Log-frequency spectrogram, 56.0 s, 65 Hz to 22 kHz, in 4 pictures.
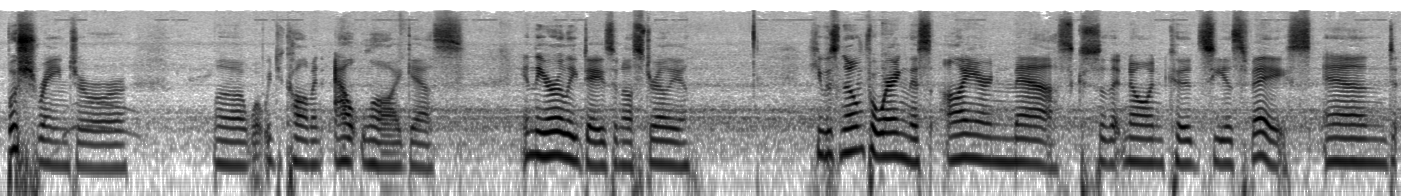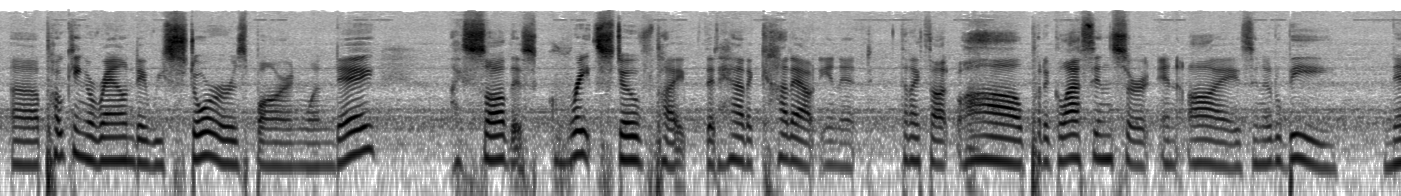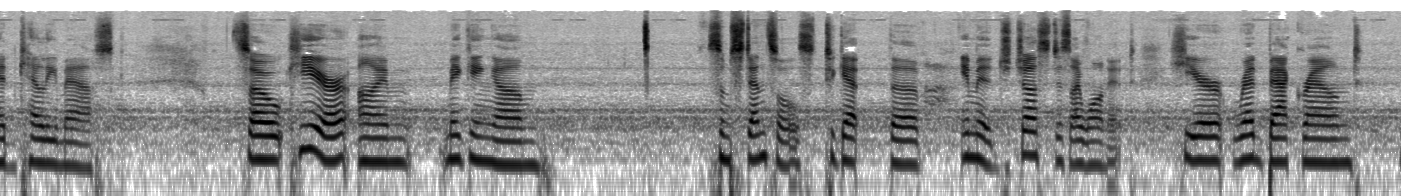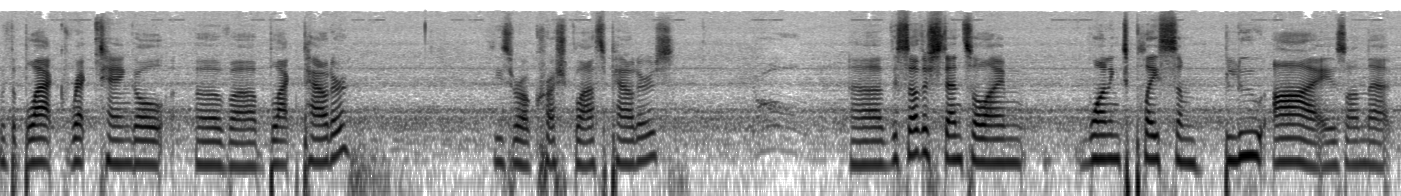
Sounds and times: Speech: 0.0 - 1.4, 2.1 - 7.0, 8.2 - 17.8, 18.6 - 29.2, 30.4 - 33.6, 35.2 - 45.6, 47.0 - 48.8, 50.6 - 56.0.

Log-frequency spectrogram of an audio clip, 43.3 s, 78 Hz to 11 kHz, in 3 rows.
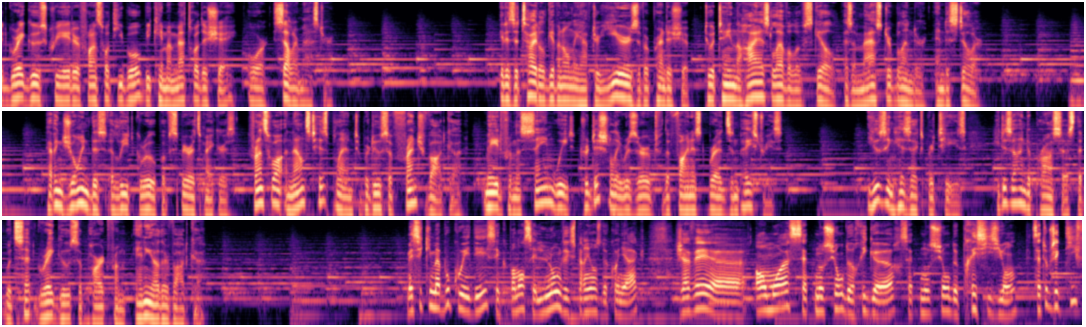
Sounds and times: Speech: 0.0 - 4.5, 6.7 - 13.1, 15.0 - 24.9, 26.0 - 31.6, 34.3 - 43.2
Music: 0.0 - 43.2.

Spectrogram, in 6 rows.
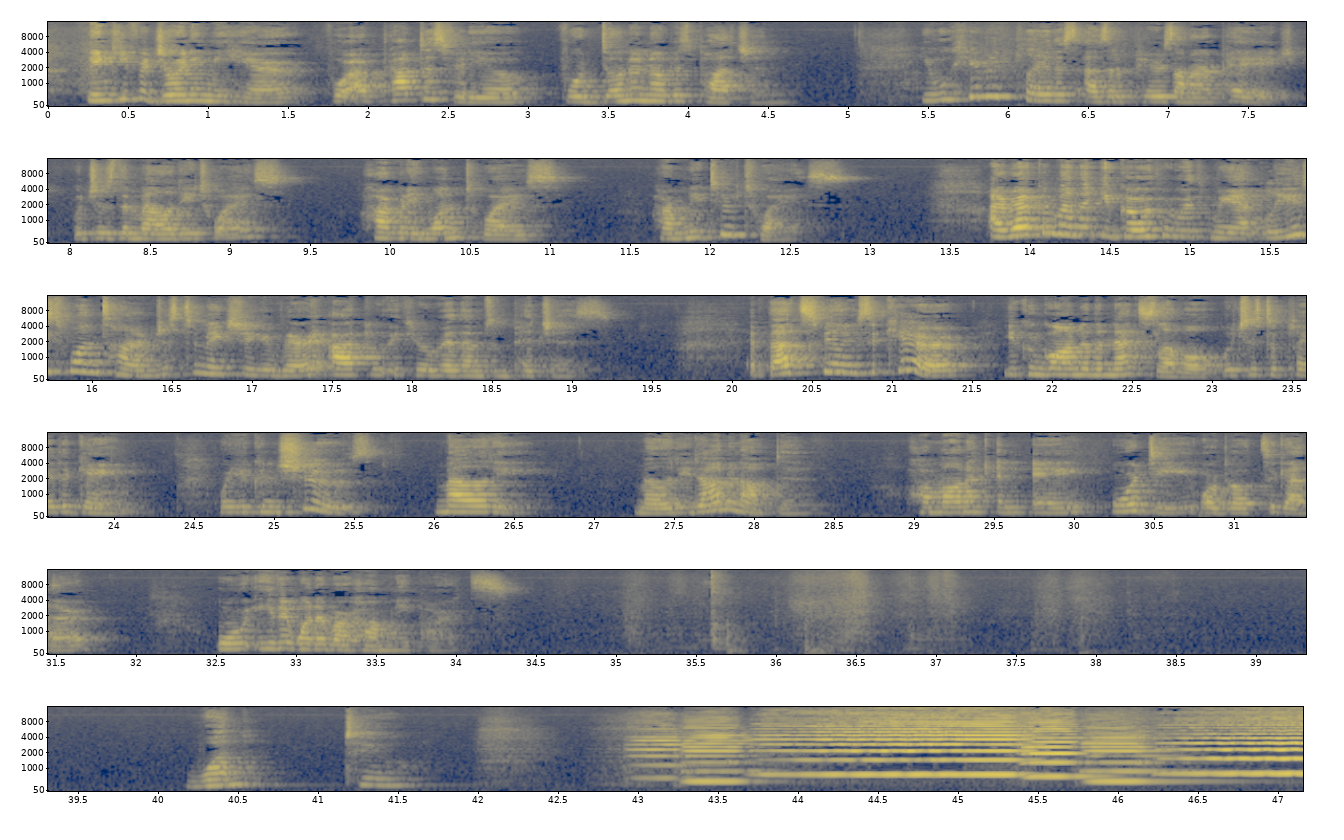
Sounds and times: Speech: 0.2 - 4.7, 5.4 - 11.1, 11.7 - 13.0, 13.8 - 19.3, 20.1 - 31.8, 32.5 - 34.4, 40.2 - 41.7.

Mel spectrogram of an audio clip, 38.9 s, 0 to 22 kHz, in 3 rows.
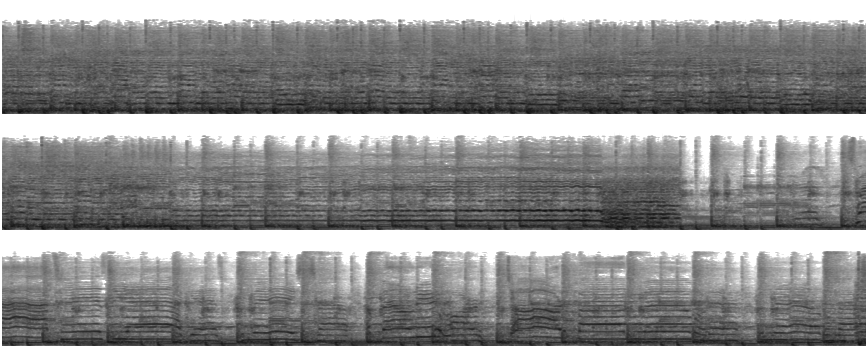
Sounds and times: Rock music: 0.0 - 38.8.

